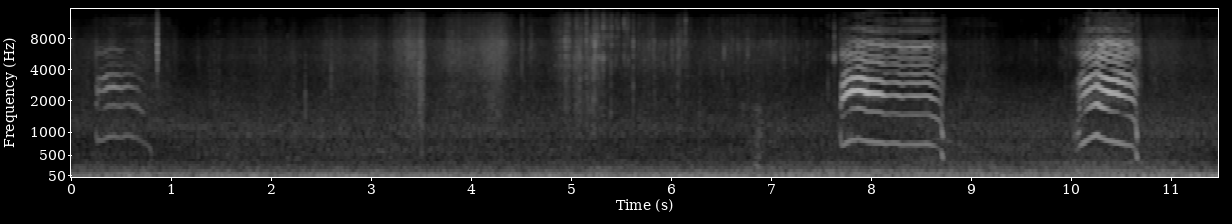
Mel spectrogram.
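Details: Orange tabby cat calling in a sweet, high voice: a short meow at the start, then two louder, longer, falling meows several seconds later, all over low steady background rumble.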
